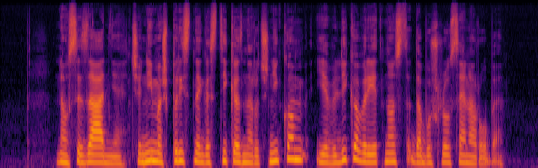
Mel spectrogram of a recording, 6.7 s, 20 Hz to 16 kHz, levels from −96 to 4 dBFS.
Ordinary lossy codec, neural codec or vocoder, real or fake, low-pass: none; vocoder, 44.1 kHz, 128 mel bands every 256 samples, BigVGAN v2; fake; 14.4 kHz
